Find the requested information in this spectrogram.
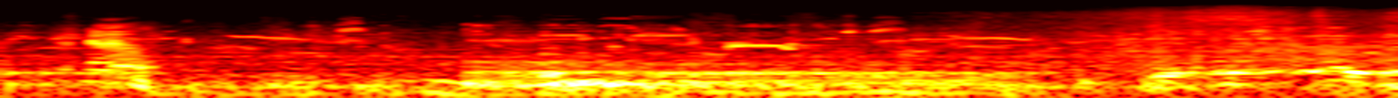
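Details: Mating lions in Kruger National Park, South Africa, seen on safari: low, rough growling rumbles build from the middle of the clip, with soft human voices, faint whistled bird notes and vehicle noise behind.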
